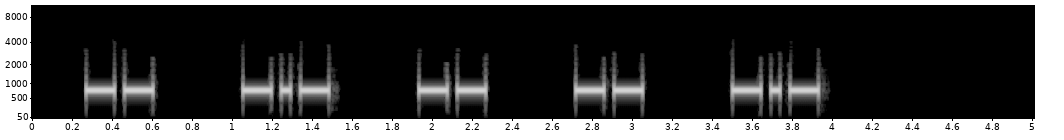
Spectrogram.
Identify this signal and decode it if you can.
Morse code, heard as a keyed tone, about 25 wpm, spaced as for 14 wpm, 750 Hz. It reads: MKMMK
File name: CW-Koch / koch.2.4.groups5.15wpm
